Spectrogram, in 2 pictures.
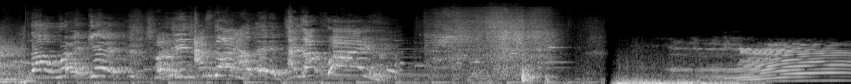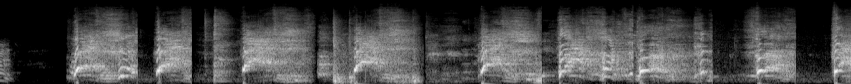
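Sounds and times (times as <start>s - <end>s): cow mooing: 7.3s - 8.7s.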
